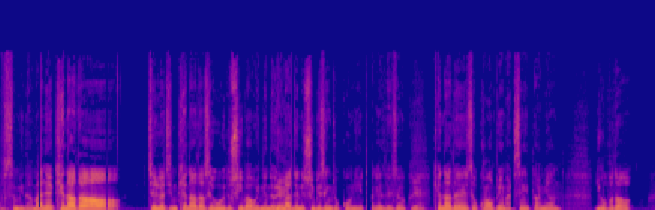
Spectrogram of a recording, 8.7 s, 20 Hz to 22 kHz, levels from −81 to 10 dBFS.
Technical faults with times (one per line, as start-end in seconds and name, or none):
0.50-0.53 underrun with held sample
1.41-1.43 underrun with held sample
2.40 underrun with held sample
3.86-3.88 underrun with held sample
4.89-4.95 underrun with held sample
5.81 underrun with held sample
6.81-6.85 underrun with held sample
